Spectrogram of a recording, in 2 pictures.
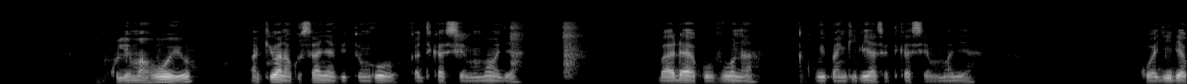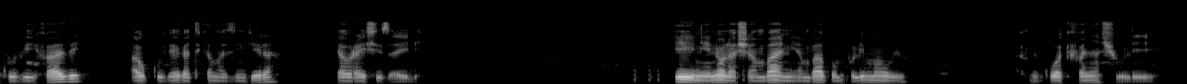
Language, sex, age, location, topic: Swahili, male, 25-35, Dar es Salaam, agriculture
